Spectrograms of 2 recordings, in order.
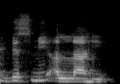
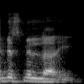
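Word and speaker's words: بسم الله: and qata is that Hamzatul wasl is silent when there is a word before it. Right? Bismillahi. So did we use the Hamzatul wasl here or no? No. We did not say Bismi Allahi.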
